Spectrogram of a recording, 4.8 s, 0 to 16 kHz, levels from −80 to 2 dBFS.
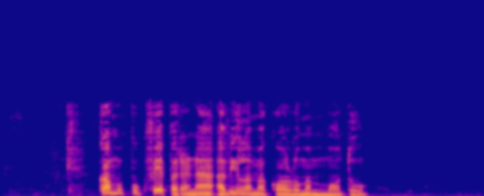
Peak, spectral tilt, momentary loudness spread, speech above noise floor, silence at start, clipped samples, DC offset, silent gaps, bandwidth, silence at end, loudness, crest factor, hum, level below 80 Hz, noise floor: -4 dBFS; -7 dB/octave; 8 LU; 47 dB; 0.65 s; under 0.1%; under 0.1%; none; 8 kHz; 1.15 s; -21 LUFS; 18 dB; none; -58 dBFS; -67 dBFS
